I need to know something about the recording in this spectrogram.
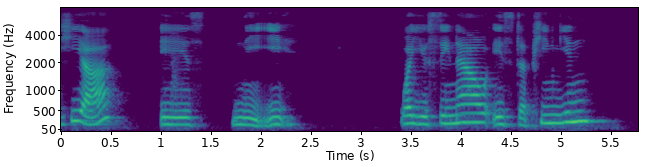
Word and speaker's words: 你: The pronunciation here is 你.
